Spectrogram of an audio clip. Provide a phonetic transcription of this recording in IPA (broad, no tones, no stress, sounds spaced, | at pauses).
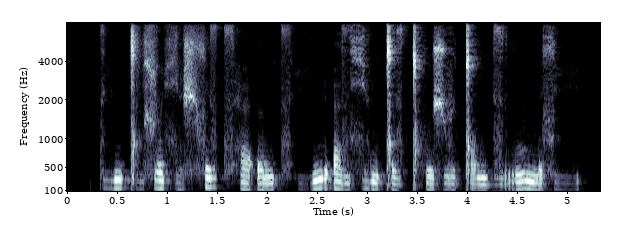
t i̤ n ǀ i̤ ɕ ɔ ç ɛ̤ ʃ ɬ ɪ z t͡sʰ æ ʔ ə n t͡sʰ i̤ ŋ ɪ ʔ æ z ç ɛ̤ n ǀ ɪ z ǀʰ ʊ ʃ v ɪ ǀ ɔ ŋ i̤ z r u n ɪ ɬ i̤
